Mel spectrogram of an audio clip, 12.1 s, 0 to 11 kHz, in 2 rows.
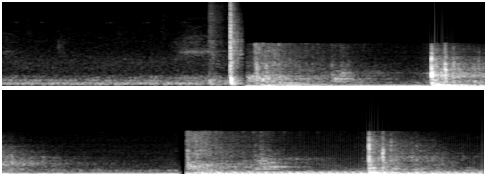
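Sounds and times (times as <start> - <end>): arrow striking target: 2.6 - 4.4, 5.3 - 6.6.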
